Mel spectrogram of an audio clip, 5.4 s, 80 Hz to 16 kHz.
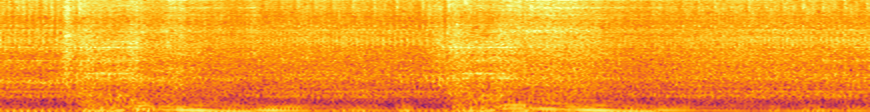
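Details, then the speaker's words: VW Polo 1.2 TSI R Line after new plugs, HT leads and throttle body replacement, previously rough idling; steady idle, two clean throttle blips, revs drop straight back without sticking or missing. "just jumped in the car now guys to show you it's idling hell of a lot better than what it was and if i r it the revs are coming straight back down and not stick in"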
